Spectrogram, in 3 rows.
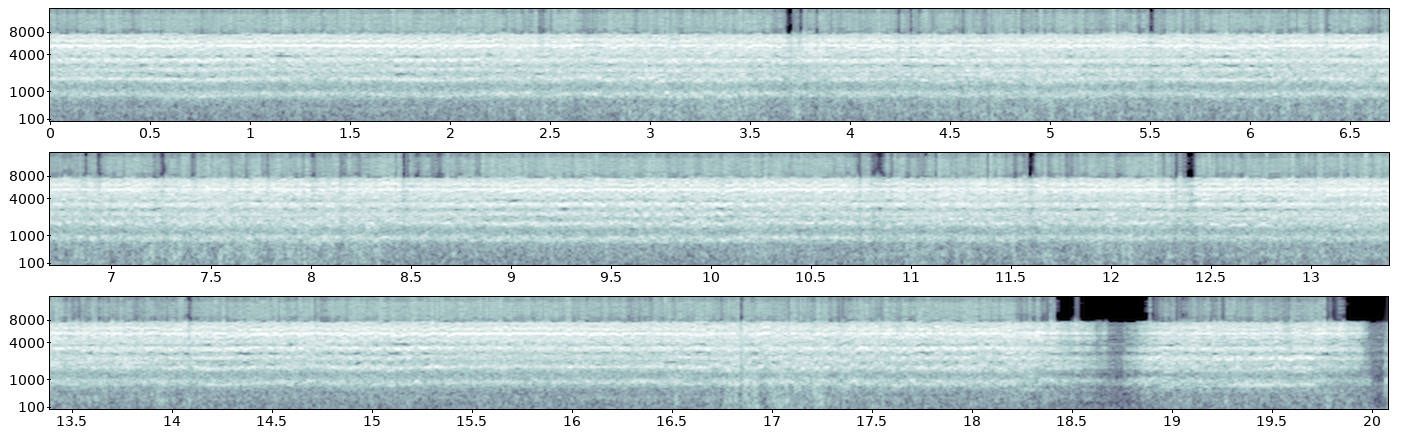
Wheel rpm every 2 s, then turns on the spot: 230, 230, 230, 230, 230, 220, 220, 220, 210, 130.
none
